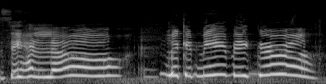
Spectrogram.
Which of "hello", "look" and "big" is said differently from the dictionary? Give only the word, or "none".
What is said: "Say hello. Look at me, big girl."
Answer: none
